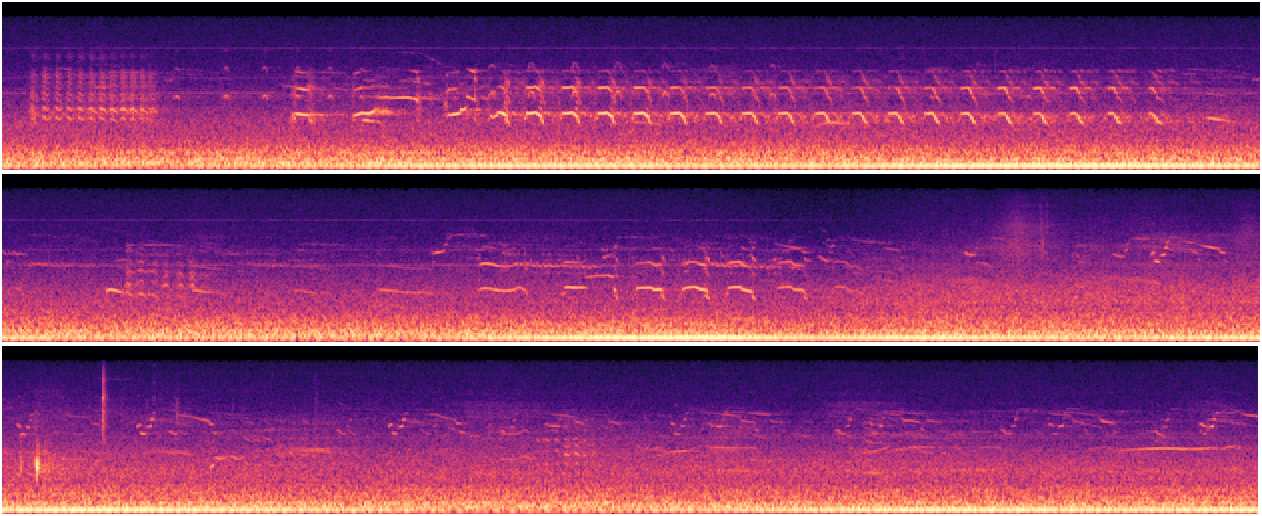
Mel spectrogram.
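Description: Birds calling over a steady low hum: a fast run of evenly repeated notes for several seconds, then scattered short chirps and calls.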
